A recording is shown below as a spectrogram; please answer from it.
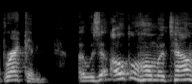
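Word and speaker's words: Brecheen: Republican Congressman Josh Bretten I listen how his name is pronounced. It's a weird name. It's B reheen. It's like Breen.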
